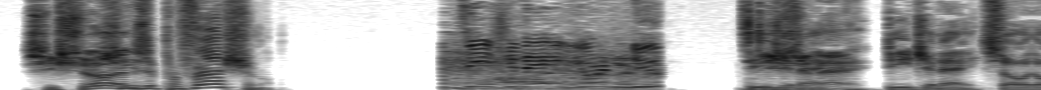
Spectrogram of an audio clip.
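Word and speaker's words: Dijonai: What I have is Dejanay Carrington. D-E-E, that's the pronunciation I'm saying. Dejanay Carrington. That's what I've been told is the closest we've got yet to the correct pronunciation.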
